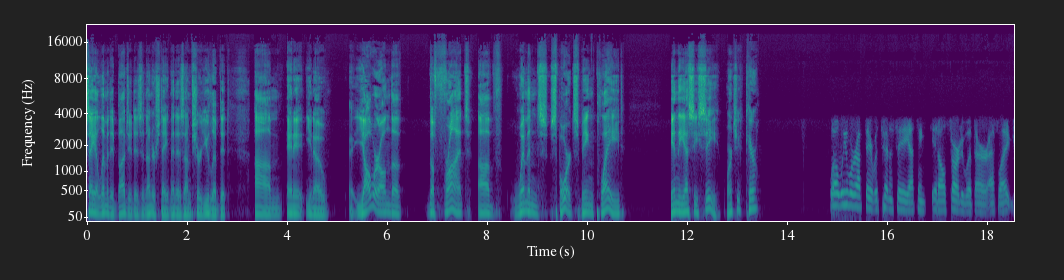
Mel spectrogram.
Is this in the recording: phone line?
yes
